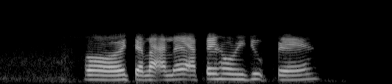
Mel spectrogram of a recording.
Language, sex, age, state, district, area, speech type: Santali, female, 30-45, Jharkhand, Seraikela Kharsawan, rural, conversation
